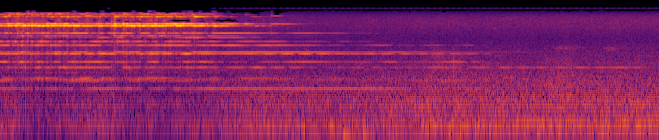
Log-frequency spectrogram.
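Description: Altar bells rung at the elevation of the consecrated chalice: a cluster of small bells shaken for about the first three seconds, then ringing out and fading away by about the middle.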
